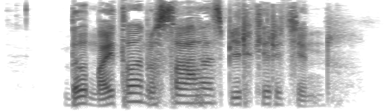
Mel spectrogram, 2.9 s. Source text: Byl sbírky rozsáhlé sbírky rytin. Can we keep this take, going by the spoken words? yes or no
no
